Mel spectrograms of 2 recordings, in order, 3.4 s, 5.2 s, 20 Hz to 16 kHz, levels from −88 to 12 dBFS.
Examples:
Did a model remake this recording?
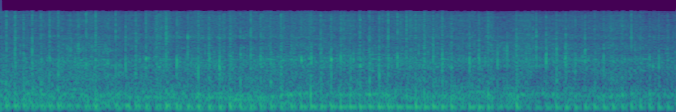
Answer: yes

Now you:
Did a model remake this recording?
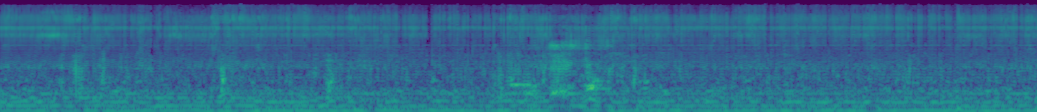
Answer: yes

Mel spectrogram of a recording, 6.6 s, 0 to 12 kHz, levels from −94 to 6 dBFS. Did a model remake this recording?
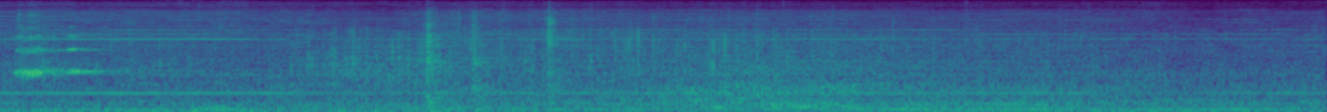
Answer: no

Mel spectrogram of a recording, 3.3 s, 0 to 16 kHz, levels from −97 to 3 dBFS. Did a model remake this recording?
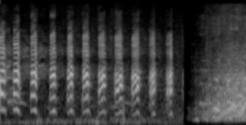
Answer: yes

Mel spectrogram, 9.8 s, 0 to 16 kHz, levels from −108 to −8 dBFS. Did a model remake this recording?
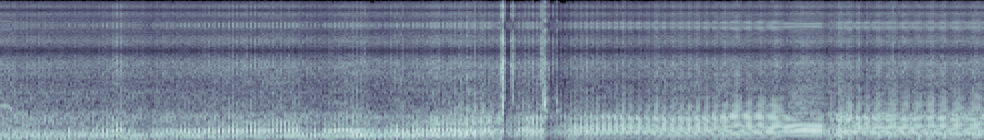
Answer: no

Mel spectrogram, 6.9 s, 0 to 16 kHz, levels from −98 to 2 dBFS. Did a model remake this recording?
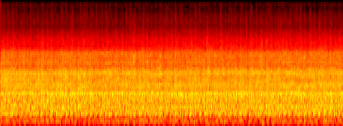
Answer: yes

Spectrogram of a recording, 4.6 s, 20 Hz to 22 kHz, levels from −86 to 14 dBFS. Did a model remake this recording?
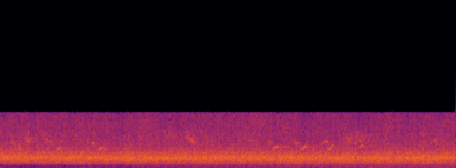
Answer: no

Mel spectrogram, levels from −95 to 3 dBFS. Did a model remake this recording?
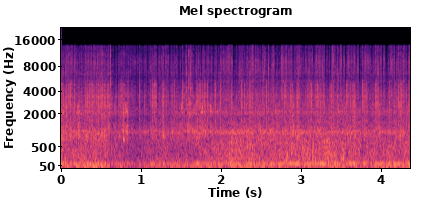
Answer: no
